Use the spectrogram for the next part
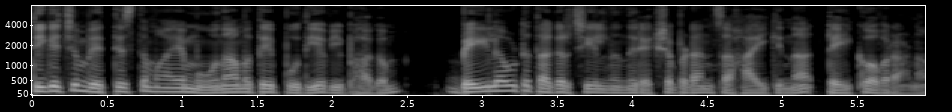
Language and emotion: Malayalam, neutral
